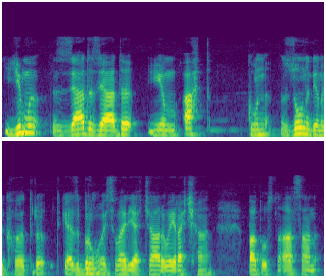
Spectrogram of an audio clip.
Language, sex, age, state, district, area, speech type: Kashmiri, male, 18-30, Jammu and Kashmir, Budgam, rural, spontaneous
